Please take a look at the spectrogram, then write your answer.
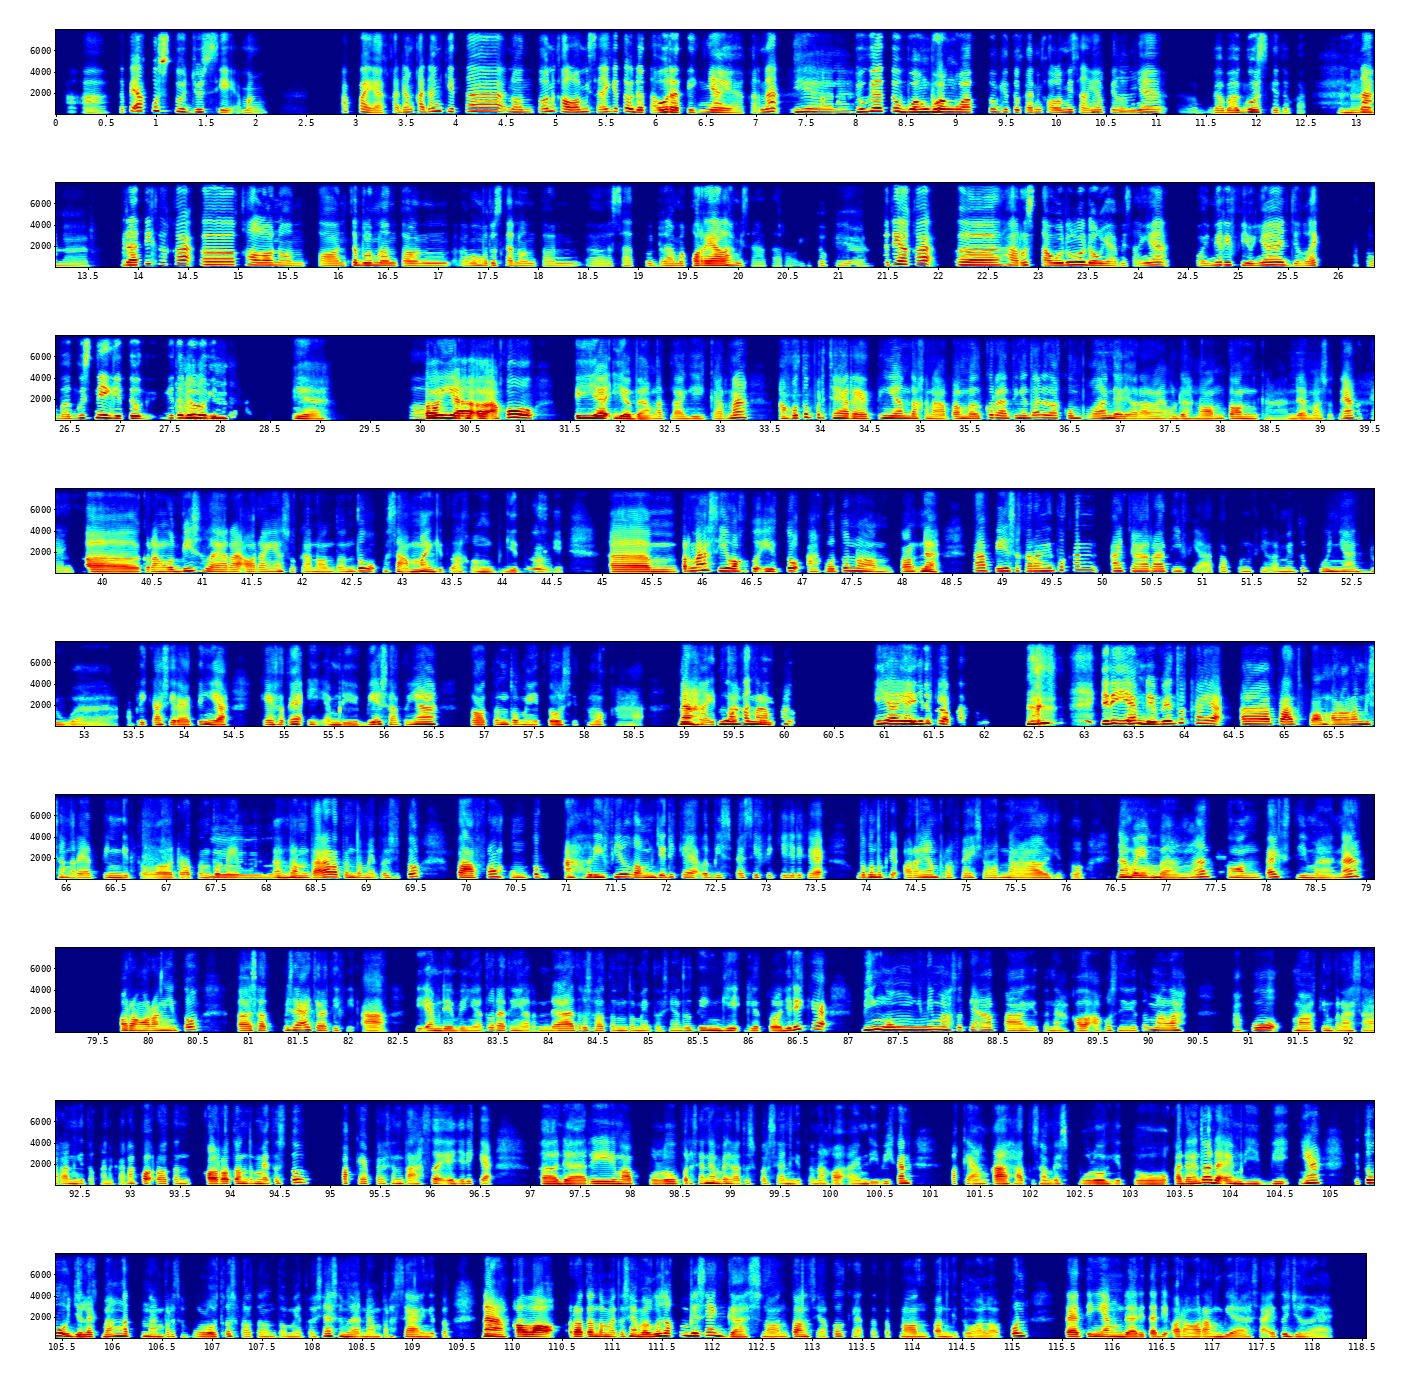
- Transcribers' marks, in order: laughing while speaking: "buang-buang"; other background noise; tapping; giggle; chuckle; "sementara" said as "nementara"; background speech
- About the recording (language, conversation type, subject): Indonesian, podcast, Bagaimana media sosial memengaruhi popularitas acara televisi?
